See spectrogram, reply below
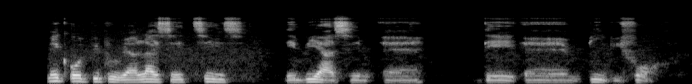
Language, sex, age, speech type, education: Nigerian Pidgin, male, 30-45, spontaneous, tertiary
